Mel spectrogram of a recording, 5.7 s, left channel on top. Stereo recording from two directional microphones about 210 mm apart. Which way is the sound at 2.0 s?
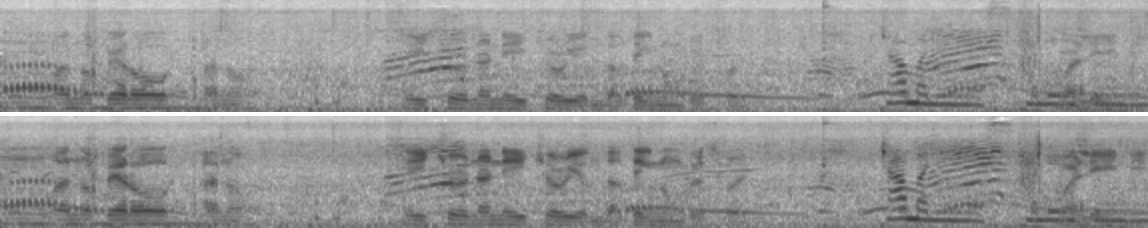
25° left (ahead or behind).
